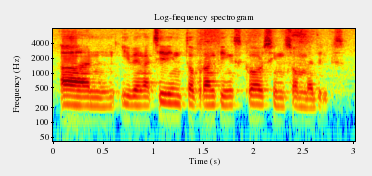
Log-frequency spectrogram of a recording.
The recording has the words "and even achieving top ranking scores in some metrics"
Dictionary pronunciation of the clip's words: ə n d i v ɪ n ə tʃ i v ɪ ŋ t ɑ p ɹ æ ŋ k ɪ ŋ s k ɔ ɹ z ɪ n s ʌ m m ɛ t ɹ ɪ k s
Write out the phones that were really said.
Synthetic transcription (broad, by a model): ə n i b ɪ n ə tʃ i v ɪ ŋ t ɑ p ɹ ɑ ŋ k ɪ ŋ s k ɔ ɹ s ɪ n s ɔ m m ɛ t ɹ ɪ k s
